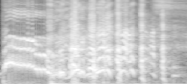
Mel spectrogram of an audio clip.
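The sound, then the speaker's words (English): A person vocally imitates dove cooing with a warbling, wavering run of throaty pulses that rise and fall in pitch, fairly loud, lasting about two seconds. “Like, oh, they brought the doves?”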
